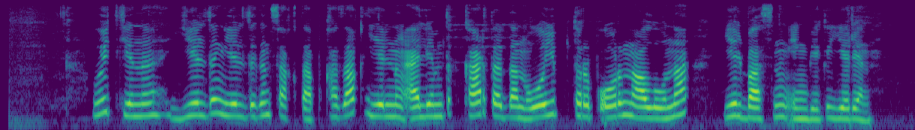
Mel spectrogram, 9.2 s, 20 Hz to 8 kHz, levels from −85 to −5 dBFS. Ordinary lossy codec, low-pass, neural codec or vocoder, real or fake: none; 7.2 kHz; none; real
